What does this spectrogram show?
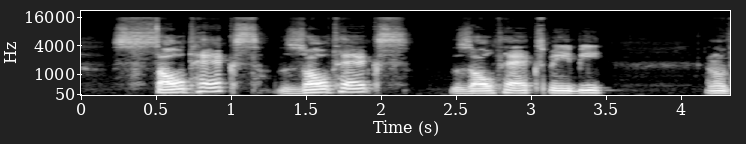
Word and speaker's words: Szaltax: siza but I don't I don't think it's pronounced siza I think it's pronounced salax ZX ZX maybe I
